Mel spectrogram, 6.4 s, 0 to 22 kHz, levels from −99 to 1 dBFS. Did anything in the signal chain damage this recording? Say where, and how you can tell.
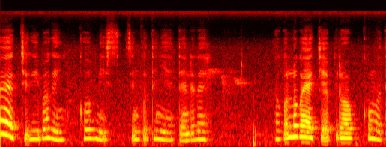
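No, nothing along the way has left a mark on this speech that I can hear, so there's no stage in the chain to point a finger at.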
